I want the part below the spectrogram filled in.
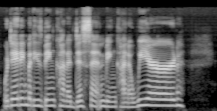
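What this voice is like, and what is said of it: New York accent. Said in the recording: “That's why I sound like this. Like my accent. ... I became a New York person very quickly.”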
